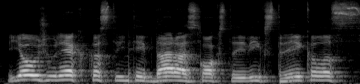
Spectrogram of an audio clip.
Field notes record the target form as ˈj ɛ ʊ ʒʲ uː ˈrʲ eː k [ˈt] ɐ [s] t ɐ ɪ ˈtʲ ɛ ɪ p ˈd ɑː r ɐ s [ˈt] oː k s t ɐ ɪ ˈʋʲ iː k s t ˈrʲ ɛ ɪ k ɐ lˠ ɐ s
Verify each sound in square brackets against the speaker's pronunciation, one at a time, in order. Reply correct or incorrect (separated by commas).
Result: incorrect, correct, incorrect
